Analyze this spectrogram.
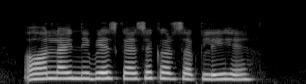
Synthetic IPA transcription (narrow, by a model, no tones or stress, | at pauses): ɔːnlaːɪnːɪbeːskɛːsekəɾsəkliɦɛː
